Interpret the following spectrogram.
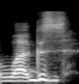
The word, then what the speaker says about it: wugs: of wug is voiced, that voicing carries over and changes the S that we view as pluralization into a Z sound for wugs instead of Mhm.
